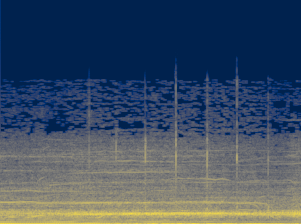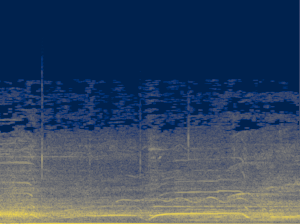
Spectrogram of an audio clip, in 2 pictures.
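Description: Live concert music over the arena sound system: a held chord over deep bass, thinning out about halfway through, with fans screaming and whooping over it.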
